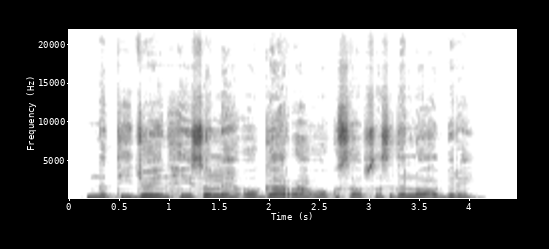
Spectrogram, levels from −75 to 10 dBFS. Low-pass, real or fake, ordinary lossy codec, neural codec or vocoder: none; real; none; none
